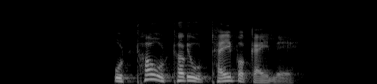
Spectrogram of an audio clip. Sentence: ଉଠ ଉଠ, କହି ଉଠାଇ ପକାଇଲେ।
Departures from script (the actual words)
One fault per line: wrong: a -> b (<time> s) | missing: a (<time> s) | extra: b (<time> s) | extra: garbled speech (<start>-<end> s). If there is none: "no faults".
missing: କହି (1.9 s)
